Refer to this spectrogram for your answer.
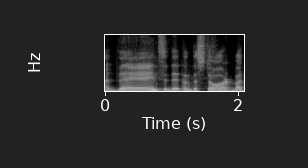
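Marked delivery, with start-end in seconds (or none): none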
